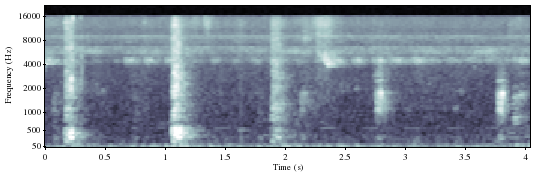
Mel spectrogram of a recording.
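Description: Faint clicks and scrapes, about one a second, as a phone logic board is handled and brushed clean. They sit over a steady high hiss.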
